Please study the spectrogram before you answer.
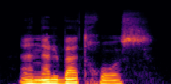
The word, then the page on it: albatros: [al.ba.tʁos]; France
